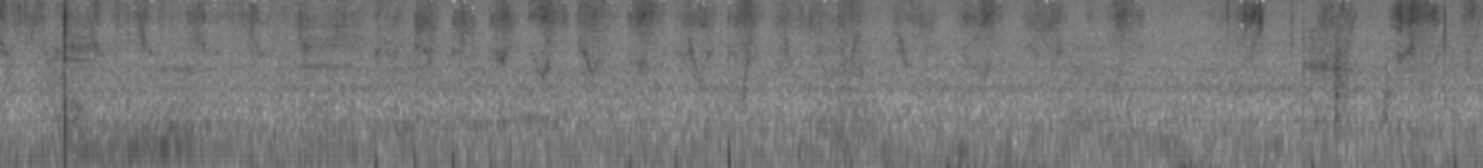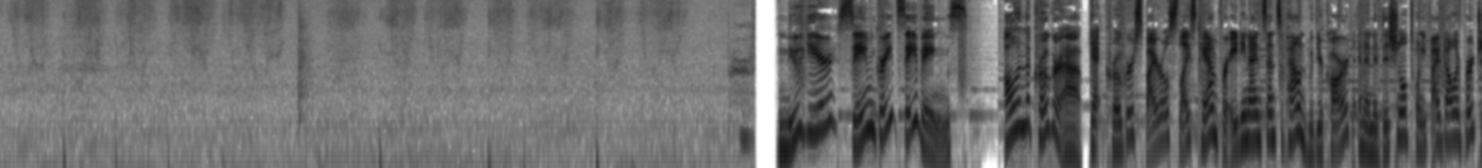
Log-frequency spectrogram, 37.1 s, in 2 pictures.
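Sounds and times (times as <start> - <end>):
gua sha facial tool scraping over skin: 0.0 - 27.6
speech: 28.2 - 37.0.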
